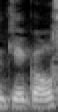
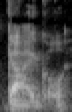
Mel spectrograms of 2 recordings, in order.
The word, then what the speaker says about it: Gigl: It's called The Ferryman's Institute by something Giggles. – Colin Giggles. G-I-G-L. It's pronounced Geigle, he says.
